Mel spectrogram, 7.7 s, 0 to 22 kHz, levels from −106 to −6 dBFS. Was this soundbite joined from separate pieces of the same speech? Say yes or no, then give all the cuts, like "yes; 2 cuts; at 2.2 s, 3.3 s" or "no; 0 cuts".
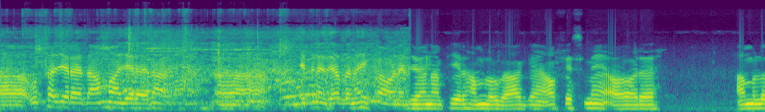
yes; 1 cut; at 3.9 s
